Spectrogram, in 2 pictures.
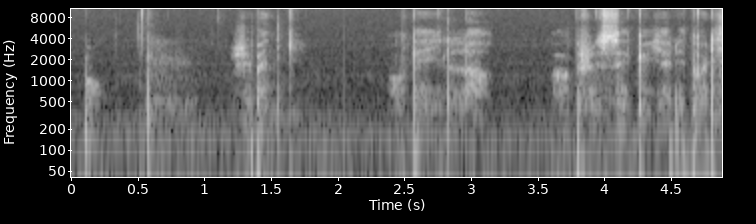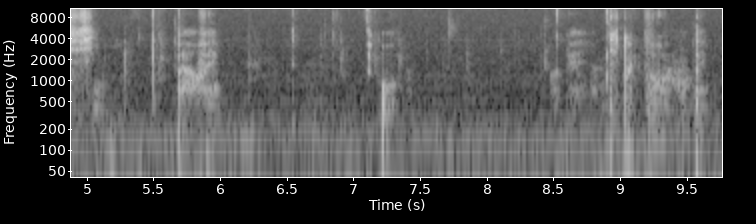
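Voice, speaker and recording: Young man whispering gentle gameplay commentary, hushed and soft throughout, with excited little asides. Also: slow, pauses often. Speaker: gaming ASMR creator.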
